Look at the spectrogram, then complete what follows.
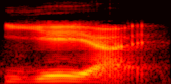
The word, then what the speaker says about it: yei: The word for I am is yei, pronounced ye-I. The I has an accent on it, so pronounce that as the loudest sound.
